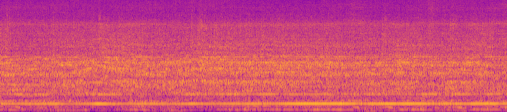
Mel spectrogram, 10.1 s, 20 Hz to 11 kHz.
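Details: Hoover Turbopower Junior U1222 upright vacuum, motor bearings never changed: loud steady motor roar with a fixed whine and rough gritty edge from worn motor bearings; still works well, new motor bearings should fix it.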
